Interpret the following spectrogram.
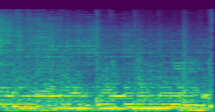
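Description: Live blues band playing: electric guitars and electric bass over a drum kit with cymbals.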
